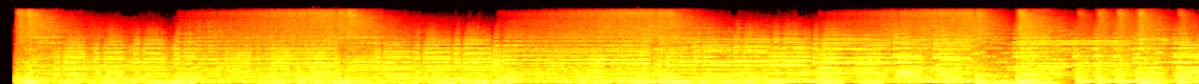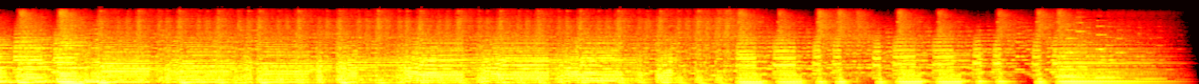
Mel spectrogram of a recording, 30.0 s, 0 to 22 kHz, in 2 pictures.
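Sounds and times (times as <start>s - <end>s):
game battle theme music: 0.2s - 29.8s.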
